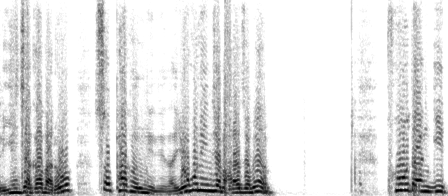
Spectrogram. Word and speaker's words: SOFR: 그 다음에 우리가 봐야 될 거는 소파 금리입니다. 소파 금리. SOFR인데 읽기를 소파라고 읽어요. 소파. 우리 뭐 마루에 있는 소파, 뭐 거실에 있는 소파 이런 식으로.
